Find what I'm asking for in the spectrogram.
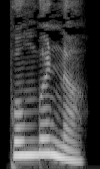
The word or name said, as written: ಪೊಂಬಣ್ಣ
